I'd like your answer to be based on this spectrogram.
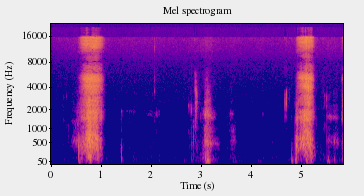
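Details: Day 4 of a cold, sneezing worse, blowing nose a lot: three wet sneezes, the first and last loud, with short breathy catches and sniffs between them in a quiet room.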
